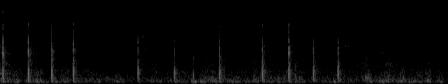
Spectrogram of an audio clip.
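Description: Chalk writing on a blackboard: a faint, irregular run of short taps and scratches as an equation is written out.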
